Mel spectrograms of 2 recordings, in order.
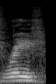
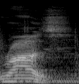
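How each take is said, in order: First: The name ends with an 'sh' sound. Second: The name ends with a 'z' sound. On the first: The speaker calls it right. "It's Raish, guys" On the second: The speaker calls it wrong. "they keep pronouncing it Raz"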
